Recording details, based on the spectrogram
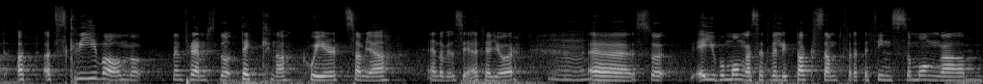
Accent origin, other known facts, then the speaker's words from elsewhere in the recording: Helsinki, Uusimaa, Finland; min hemstad Helsingfors. Och jag är uppvuxen i Helsingfors.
